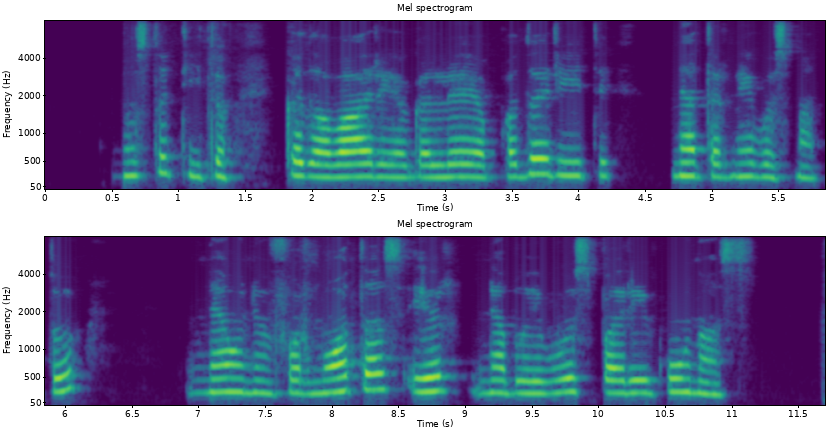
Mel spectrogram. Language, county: Lithuanian, Panevėžys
